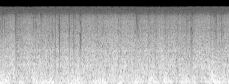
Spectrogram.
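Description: Wind buffeting the microphone over the steady running of a motorboat towing a water skier, with water rushing in its wake.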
